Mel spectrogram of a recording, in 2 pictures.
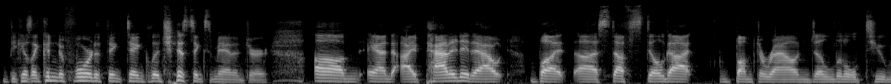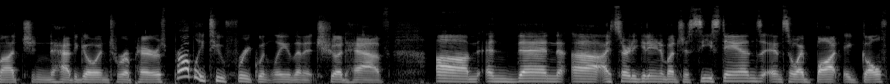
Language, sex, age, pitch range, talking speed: English, male, 20-39, 115-145 Hz, 190 wpm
